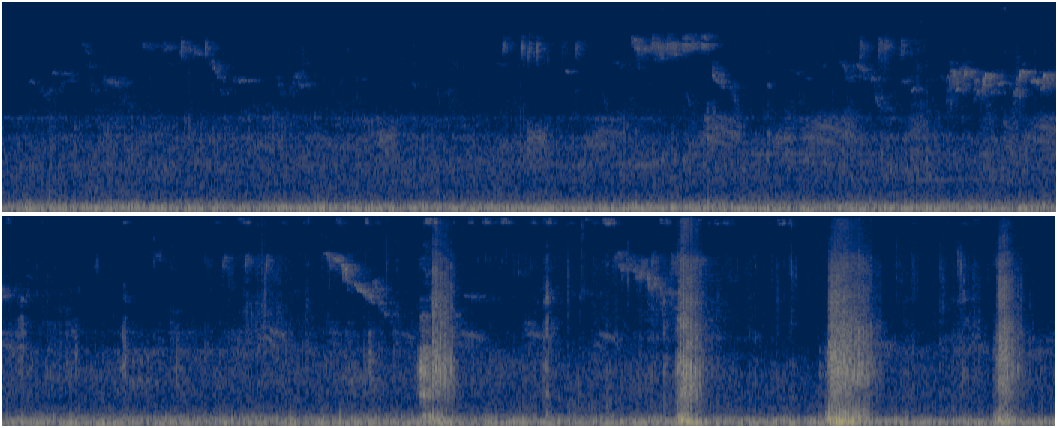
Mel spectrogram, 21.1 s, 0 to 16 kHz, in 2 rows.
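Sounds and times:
horse snorting: 0:14.6 - 0:15.3, 0:17.2 - 0:17.7, 0:18.8 - 0:19.4, 0:20.4 - 0:20.8.

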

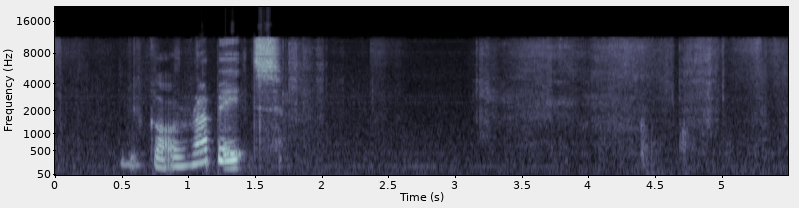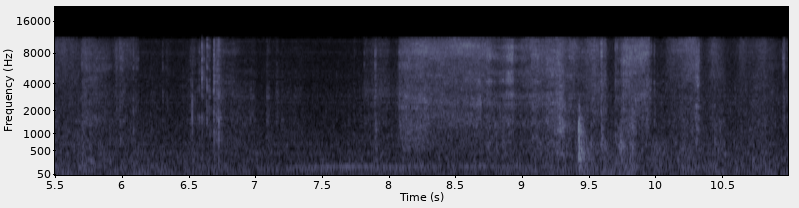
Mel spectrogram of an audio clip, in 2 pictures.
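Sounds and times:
hands rubbing on paper pages: 0:03.2 - 0:06.1, 0:08.0 - 0:11.0.

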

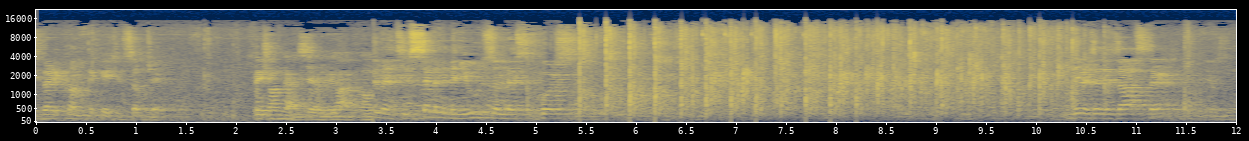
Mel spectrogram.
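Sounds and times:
audience applauding: 0:05.3 - 0:11.6.

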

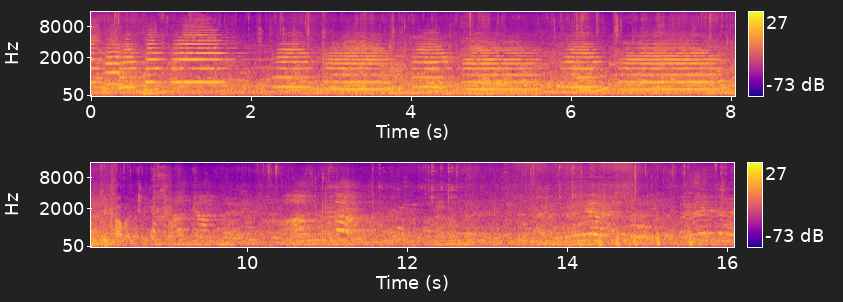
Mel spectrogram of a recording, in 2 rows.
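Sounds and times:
trumpet signal long notes: 0:00.0 - 0:08.2
faint murmuring voices: 0:00.0 - 0:16.0.

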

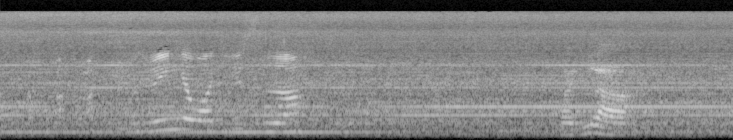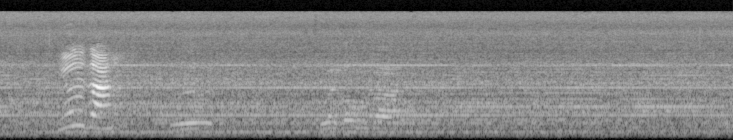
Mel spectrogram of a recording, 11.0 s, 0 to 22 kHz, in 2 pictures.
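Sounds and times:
motor whine: 0:00.0 - 0:11.0.

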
